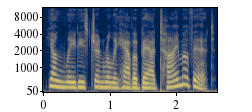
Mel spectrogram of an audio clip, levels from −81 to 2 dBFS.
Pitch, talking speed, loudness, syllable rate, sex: 210 Hz, 205 wpm, -15 LUFS, 5.1 syllables/s, female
